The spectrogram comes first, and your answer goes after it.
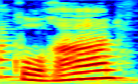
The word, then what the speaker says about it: chorale: Alors, parce que CH se prononce que, exemple, la chorale, en chœur.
